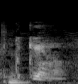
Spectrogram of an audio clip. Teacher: Ese é átono, e o e átono en Portugal é moi débil, case non se pronuncia.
